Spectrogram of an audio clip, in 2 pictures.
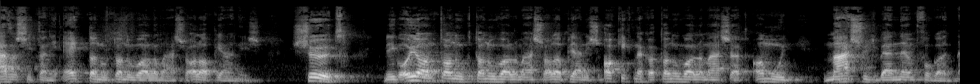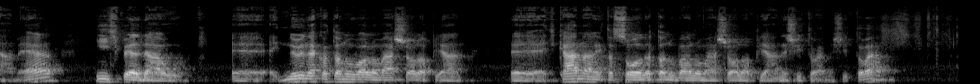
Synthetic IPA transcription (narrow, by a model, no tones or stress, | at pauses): aːzoʃiːt̪ɒniʔɛc̚t̪ɒnut̪ɒnuvɒlːo̞maːʃɒɒlɒpjaːnḭʃ | ʃøːt̪ | miːɡo̞jɒnt̪ɒnukt̪ɒnuvɒlːo̞maːʃɒɒlɒpjaːniʃɒkiknɛkɒt̪ɒnuvɒlːo̞maːʃaːt̪ɒmuːɟ | maːʃyɟbɛnːɛɱfo̞ɡɒd̪na̰ːmɛl | iːcpeːld̪aːul | ɛ̰ɟnøːnɛkɒt̪ɒnuvɒlːo̞maːʃɒɒlɒpjaːn | ɛ̰ɟkaːnaːlit̪ɒso̞lɡɒt̪ɒnuvɒlːo̞maːʃɒɒlɒpjaːneːʃiːt̚t̪o̞va̰ːbḛːʃiːtt̪o̞va̰ːb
